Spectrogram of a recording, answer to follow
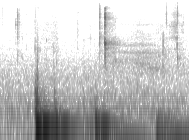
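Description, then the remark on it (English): A few soft mouth sounds: a wet sip of beer from a bottle with a low gulp, followed by a couple of quieter swallowing clicks. No one speaks. “So yeah, I'm going to give it a sip.”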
